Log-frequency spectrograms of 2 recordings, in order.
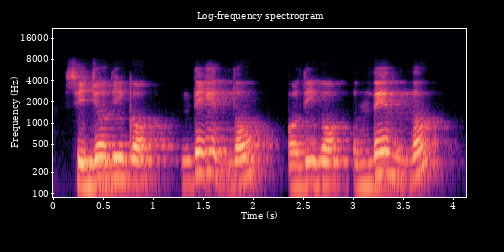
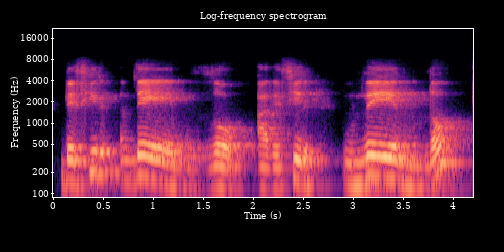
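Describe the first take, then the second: First: Slow, careful demo of "dedo" with stopped then fricative d; two ways of d. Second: "dedo" drawn out very slowly, stop d against fricative d; very slow classroom contrast of the d in "dedo"; two ways of d. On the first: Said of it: "como por ejemplo en esta parte de dedo". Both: Shown as a demonstration.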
